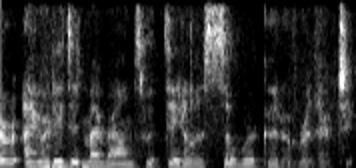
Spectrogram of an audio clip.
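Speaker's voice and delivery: soft, hushed aside. A player's character, walking away from the queen, quietly says a parting remark. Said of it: "I'm also gonna sort of like quietly say".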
